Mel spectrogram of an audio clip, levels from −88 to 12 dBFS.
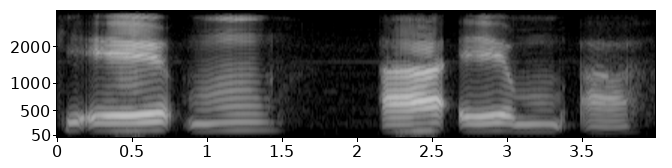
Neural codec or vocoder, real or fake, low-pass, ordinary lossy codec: none; real; 3.6 kHz; none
